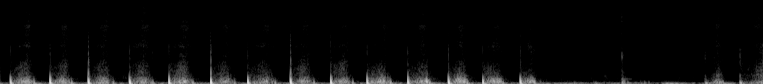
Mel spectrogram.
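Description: A yellow-green colored pencil scratches shading along a heart outline on flat cream drawing paper in a wire-bound spiral sketchbook. A steady run of quick, dry, low scratching strokes comes in a brisk rhythm, pauses briefly with a single faint stroke, then resumes with a few more.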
